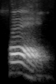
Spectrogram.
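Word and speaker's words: calm: পরিষ্কার fails cat ইজ কাম সি এল এল কাম নট কাউ এলটা এখানে আমরা pronounce করবো না এটা উজ্র মতো থাকবে সোস ক্যাট ইজ কাম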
